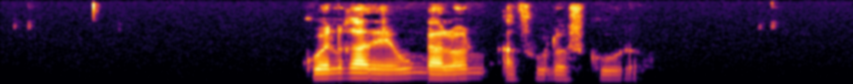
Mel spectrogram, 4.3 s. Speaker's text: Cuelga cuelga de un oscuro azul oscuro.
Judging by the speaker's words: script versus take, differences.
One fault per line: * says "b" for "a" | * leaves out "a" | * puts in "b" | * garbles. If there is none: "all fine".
* leaves out "cuelga"
* says "galón" for "oscuro"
